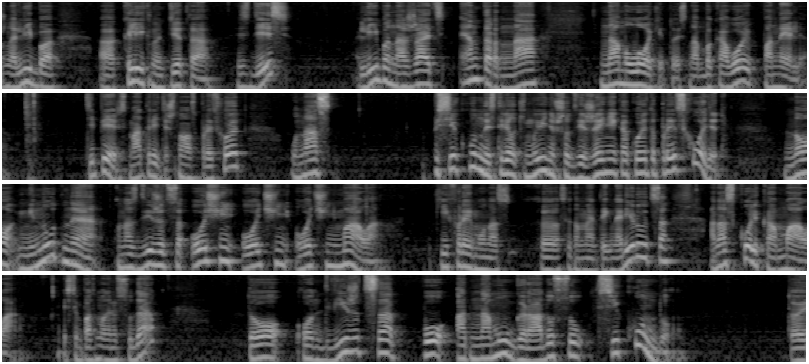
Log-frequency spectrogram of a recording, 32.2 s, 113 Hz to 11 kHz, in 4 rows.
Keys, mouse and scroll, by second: 2.0 click, 2.8 click, 8.4 Return, 8.8 click, 15.2 space, 19.7 space, 23.1 click, 27.5 click.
